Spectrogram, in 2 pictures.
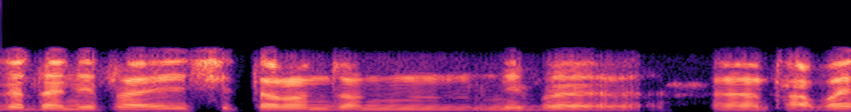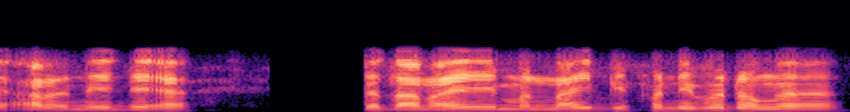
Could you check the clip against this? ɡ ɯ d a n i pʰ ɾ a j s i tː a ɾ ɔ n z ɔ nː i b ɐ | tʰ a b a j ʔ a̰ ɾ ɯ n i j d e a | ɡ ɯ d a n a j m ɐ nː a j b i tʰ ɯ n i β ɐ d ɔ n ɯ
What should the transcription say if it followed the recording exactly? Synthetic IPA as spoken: ɡ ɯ d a n i pʰ ɾ a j s i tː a ɾ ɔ n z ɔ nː i b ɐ | tʰ a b a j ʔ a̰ ɾ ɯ n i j d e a | ɡ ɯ d a n a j m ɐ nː a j b i pʰ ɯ n i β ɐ d ɔ ŋ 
